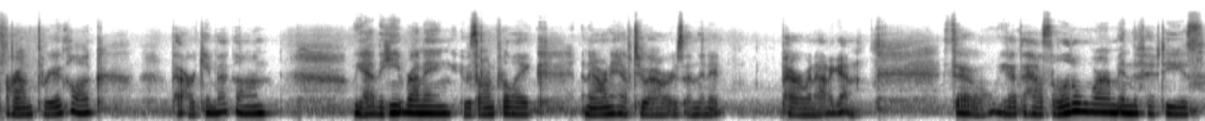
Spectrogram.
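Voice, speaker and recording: A woman uses a put-on character voice that is raspy, at a medium pitch. She keeps a moderate pace and fairly even intonation. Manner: whispering.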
